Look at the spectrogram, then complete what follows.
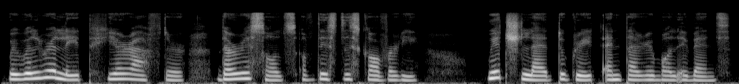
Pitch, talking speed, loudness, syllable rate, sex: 225 Hz, 130 wpm, -17 LUFS, 4.4 syllables/s, female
